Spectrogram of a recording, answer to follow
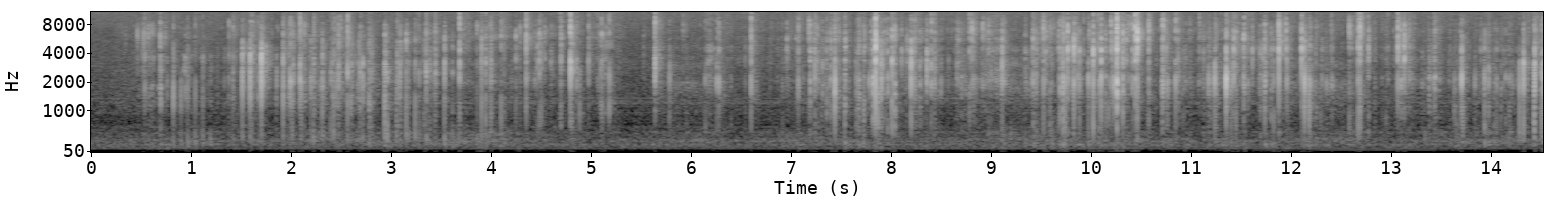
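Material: Sequins.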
